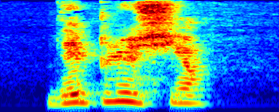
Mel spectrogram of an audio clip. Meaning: first-person plural imperfect subjunctive of déplaire
- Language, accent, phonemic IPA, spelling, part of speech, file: French, Canada, /de.ply.sjɔ̃/, déplussions, verb, LL-Q150 (fra)-déplussions.wav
